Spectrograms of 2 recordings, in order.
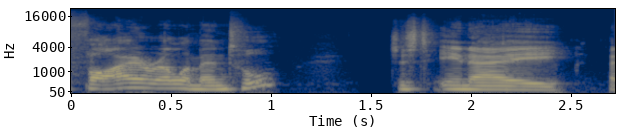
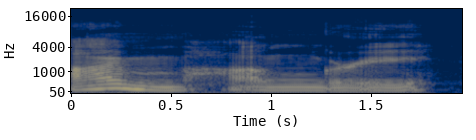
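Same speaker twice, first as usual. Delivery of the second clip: slow, low, dragged-out, lumbering plodding monster voice; 5 semitones lower, 7 dB quieter than usual. In the game, the earth elemental stands up and speaks: hungry earth elemental voice. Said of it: "stands up very slowly. He's like".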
